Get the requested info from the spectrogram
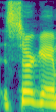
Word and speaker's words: Sergey: So, guys, like, I want to give a little bit of background on how Sergey, am I pronouncing your name properly? – Yes, yes.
